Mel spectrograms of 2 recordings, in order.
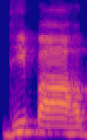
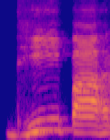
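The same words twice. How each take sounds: First: The first vowel is short. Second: The first vowel is long. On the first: The speaker calls it right. "धीपाह बोलना है" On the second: The speaker calls it wrong. "धीपाह नहीं बोलना है"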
